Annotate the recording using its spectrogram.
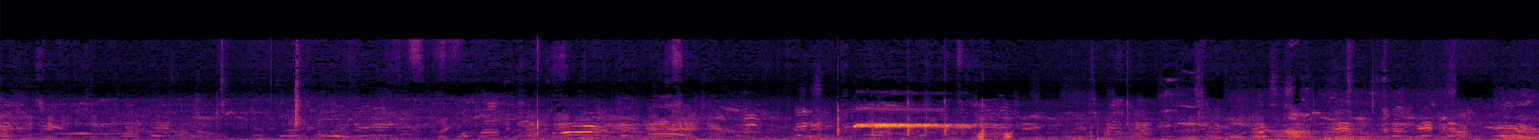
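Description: Young players shout and call out across an open field.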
